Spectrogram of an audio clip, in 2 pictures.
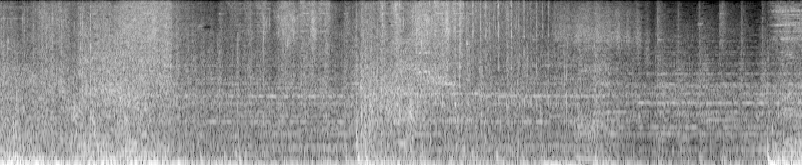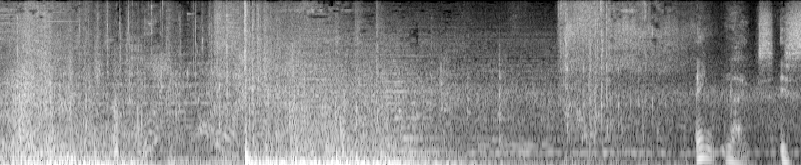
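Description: A Confringo explosive spell blast in the Hogwarts Legacy video game. Several deep, rumbling booms and crackling bursts come in waves amid mechanical game sounds, with a voice talking over parts of it.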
